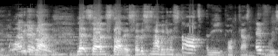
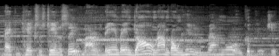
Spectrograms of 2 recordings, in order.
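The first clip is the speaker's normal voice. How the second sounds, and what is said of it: Put-on country and western accent. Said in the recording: “Sounds like a country and western, like ... That's my accent for this week.”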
